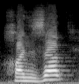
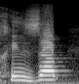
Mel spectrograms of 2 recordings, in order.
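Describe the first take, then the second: First: The vowels are a, then a. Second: The vowels are i, then a. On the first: "kha dengan zai baris atas" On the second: "nama dia khinzab"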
